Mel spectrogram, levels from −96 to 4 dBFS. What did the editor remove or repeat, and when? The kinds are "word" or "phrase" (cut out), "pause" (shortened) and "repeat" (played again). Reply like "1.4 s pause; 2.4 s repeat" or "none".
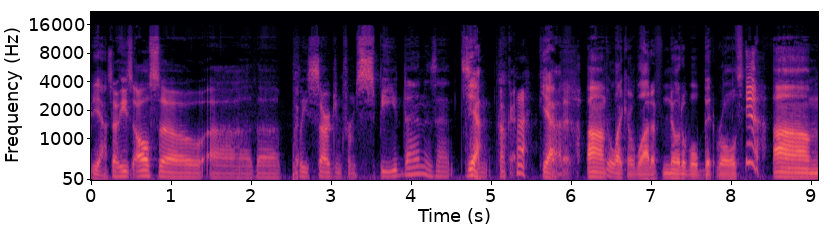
2.4 s pause; 6.4 s phrase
